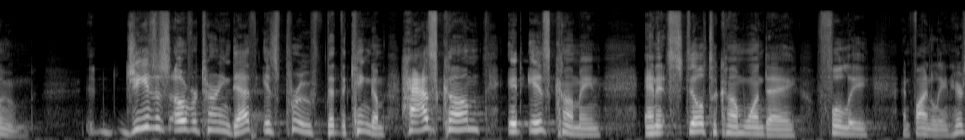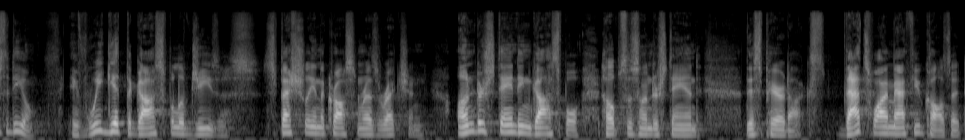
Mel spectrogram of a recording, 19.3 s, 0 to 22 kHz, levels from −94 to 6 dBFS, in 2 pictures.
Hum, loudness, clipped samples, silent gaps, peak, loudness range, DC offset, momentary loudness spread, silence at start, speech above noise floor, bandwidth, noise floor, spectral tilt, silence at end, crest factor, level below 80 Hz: none; -29 LUFS; under 0.1%; none; -4 dBFS; 8 LU; under 0.1%; 16 LU; 0 s; 38 dB; 16 kHz; -67 dBFS; -4.5 dB/octave; 0.05 s; 26 dB; -78 dBFS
